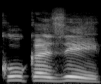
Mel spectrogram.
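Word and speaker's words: Kukësi: So if you're ever in the mood and you want to wrap your Albanian colors, just say Kukasi, Kukasi.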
